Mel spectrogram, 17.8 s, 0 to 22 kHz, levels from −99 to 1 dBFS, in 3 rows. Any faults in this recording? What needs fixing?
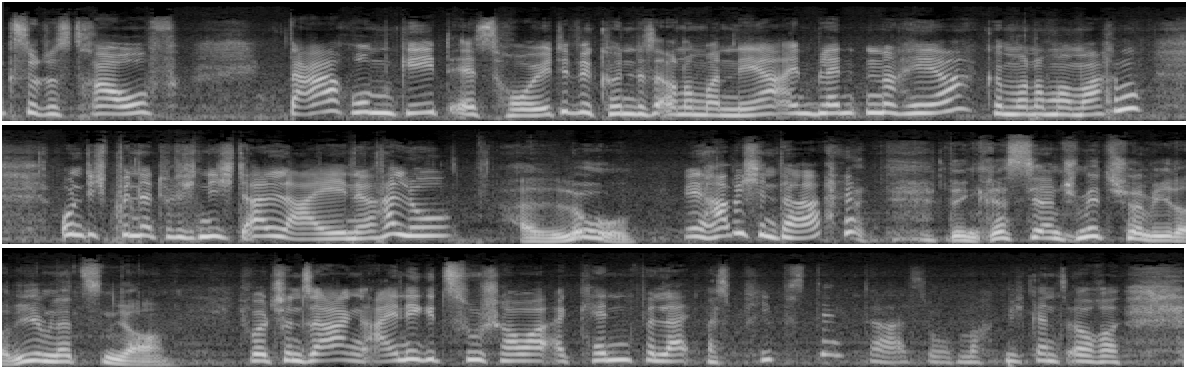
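Nothing in this audio needs fixing. No faults can be heard anywhere in the recording, so no corrective or preventive step is called for.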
